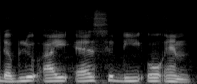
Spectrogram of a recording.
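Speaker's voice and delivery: slow letter-by-letter spelling of विजडम; spelled out. Shown as a demonstration. Teacher spelling विजडम for her students, slow and letter by letter. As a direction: spell it out one letter at a time, slowly. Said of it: "विजडम की spelling क्या होती है".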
